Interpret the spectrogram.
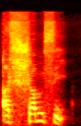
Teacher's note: اس میں لام نہیں پڑھ جاتا، یہ لام گر جاتا. آپ دیکھیے لام نہیں پڑھ جا رہا.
